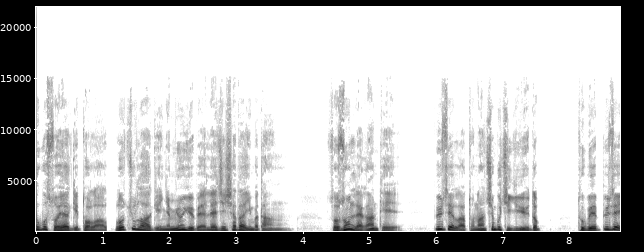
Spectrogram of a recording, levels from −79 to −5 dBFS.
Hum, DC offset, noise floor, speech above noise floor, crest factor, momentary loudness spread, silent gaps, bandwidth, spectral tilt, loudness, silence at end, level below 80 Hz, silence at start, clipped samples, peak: none; under 0.1%; -63 dBFS; 43 dB; 14 dB; 10 LU; none; 15 kHz; -7 dB/octave; -21 LUFS; 0 s; -46 dBFS; 0 s; under 0.1%; -6 dBFS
